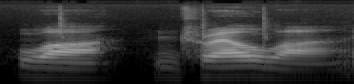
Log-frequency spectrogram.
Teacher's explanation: Notice here the ba as the last syllable of a word changes to wa. So it's no longer pronounced ba but wa.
